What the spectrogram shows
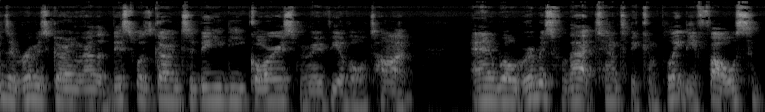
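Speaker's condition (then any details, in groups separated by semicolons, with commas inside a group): No condition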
